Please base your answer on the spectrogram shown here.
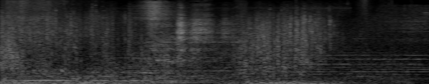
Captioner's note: thunder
